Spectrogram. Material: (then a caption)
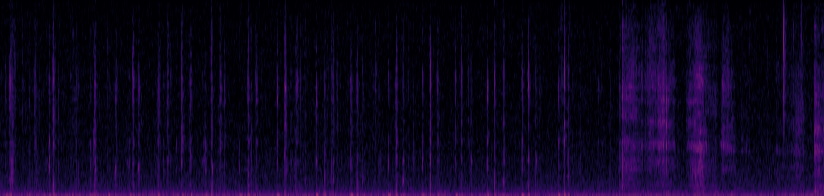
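Rice wafer. Long nails tap and scratch the surface of a fish-shaped strawberry rice wafer monaka held up in the hands. Quick, dry, clicky taps sound steadily throughout, with a brighter, airy scratching stretch near the end over a faint low rumble.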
